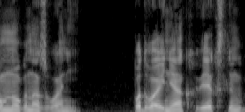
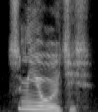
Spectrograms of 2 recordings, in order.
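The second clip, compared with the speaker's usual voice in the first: high-pitched desperate cry for mercy; heart-rending wail; 14 semitones higher, much slower than usual. A narrator's reading. Captured doppler begs for mercy, heart-rending wail. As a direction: wail it far above the usual voice. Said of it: "душераздирающе завопил Доплер".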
